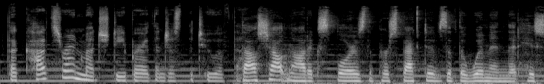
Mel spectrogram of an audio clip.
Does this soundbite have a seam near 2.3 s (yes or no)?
yes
